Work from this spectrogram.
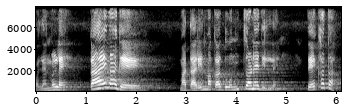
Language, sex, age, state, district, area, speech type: Goan Konkani, female, 30-45, Goa, Canacona, rural, spontaneous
